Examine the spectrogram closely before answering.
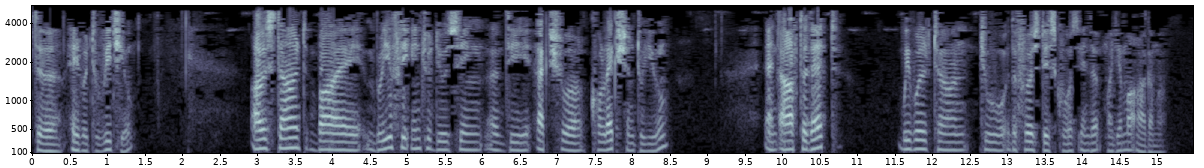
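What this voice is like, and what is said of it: Slightly congested voice from a cold. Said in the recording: “I have a little cold, but I hope that my voice is”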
